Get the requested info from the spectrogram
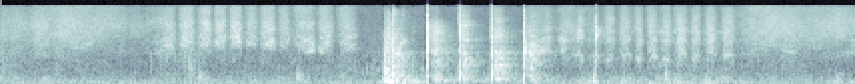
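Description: Hands rubbing briskly over a bare leg in a fast, even rhythm of about six strokes a second, growing louder and sharper for about a second in the middle before easing off.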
